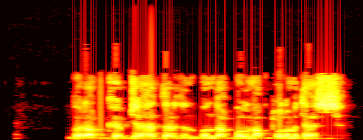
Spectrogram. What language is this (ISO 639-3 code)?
uig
